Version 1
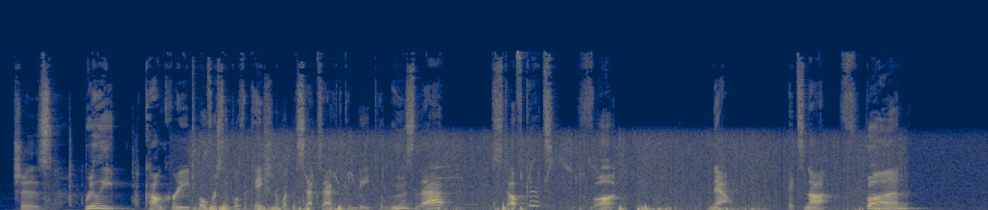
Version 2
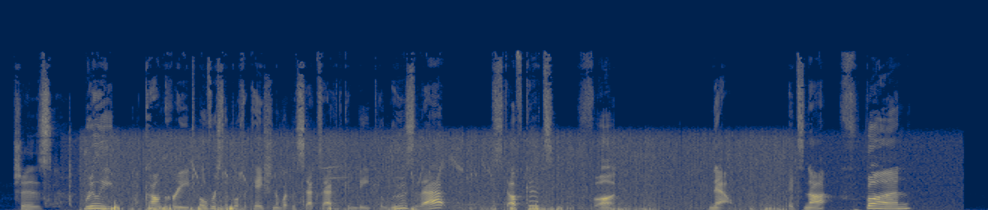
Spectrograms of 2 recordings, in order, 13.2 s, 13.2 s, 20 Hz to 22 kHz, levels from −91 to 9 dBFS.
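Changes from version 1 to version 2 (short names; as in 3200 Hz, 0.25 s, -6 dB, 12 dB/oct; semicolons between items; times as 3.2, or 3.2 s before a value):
second sound: entry -1.45 s; reverb: off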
